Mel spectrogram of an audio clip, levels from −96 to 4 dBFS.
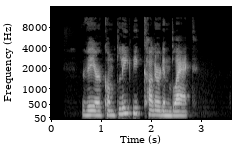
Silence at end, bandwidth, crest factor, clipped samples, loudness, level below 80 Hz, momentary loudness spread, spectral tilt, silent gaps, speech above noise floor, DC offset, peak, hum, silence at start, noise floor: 0.85 s; 11.5 kHz; 20 dB; under 0.1%; -26 LUFS; -68 dBFS; 8 LU; -7.5 dB/octave; none; 54 dB; under 0.1%; -8 dBFS; none; 0.65 s; -80 dBFS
